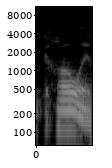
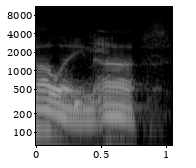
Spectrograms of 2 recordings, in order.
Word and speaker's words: Culeen: I always say Colleen. I'm just saying it wrong, aren't Culeen. I? Culeen.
